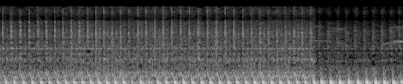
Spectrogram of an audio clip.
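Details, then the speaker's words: Yamaha Vega R new at idle, emitting very thick exhaust smoke: a loud hard clatter of about four knocks a second in step with firing over the exhaust beat. Piston slap; piston to be replaced. "Bagaimana suaranya itu ngekeknya itu di bagian mana dan di sini motor ini mengeluarkan asap sangat tebal sekali oke teman-teman Saya nyalakan oke teman-teman suaranya seperti ini ya keras sekali"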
